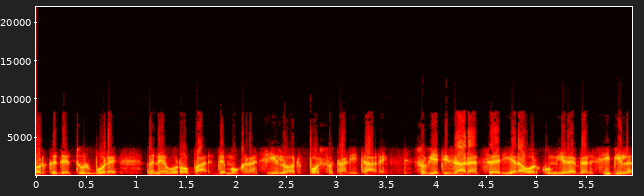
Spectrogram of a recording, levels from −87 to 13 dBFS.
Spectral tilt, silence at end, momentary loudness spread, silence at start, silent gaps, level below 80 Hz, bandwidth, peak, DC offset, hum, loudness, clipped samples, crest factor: -3.5 dB/octave; 0 s; 5 LU; 0 s; none; -60 dBFS; 8.8 kHz; -6 dBFS; under 0.1%; none; -22 LUFS; under 0.1%; 16 dB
